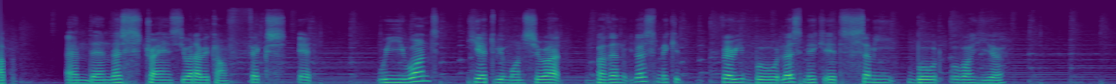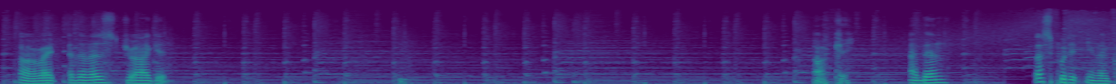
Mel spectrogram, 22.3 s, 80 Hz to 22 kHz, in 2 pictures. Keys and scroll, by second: 15.4 Up, 16.2 Right, 16.8 Right, 17.5 Right, 18.1 Down, 19.6 ctrl+Right.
